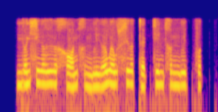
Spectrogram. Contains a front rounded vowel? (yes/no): no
